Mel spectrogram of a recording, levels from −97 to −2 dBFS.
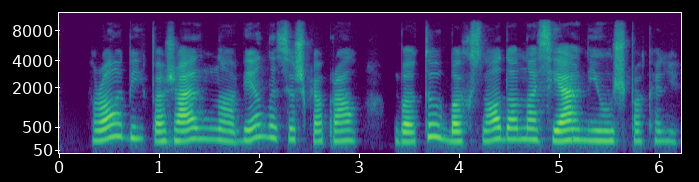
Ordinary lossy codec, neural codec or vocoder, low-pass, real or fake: Opus, 64 kbps; autoencoder, 22.05 kHz, a latent of 192 numbers a frame, VITS, trained on one speaker; 9.9 kHz; fake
